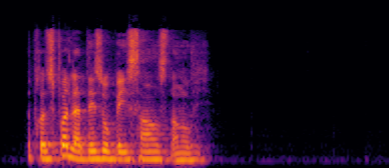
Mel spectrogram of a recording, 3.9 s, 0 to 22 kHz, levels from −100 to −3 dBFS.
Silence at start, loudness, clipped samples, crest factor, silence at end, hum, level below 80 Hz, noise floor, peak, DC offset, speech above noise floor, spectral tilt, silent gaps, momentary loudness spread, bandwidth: 0.25 s; -27 LUFS; under 0.1%; 18 dB; 1.85 s; none; -74 dBFS; -85 dBFS; -12 dBFS; under 0.1%; 58 dB; -4.5 dB/octave; none; 13 LU; 12.5 kHz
